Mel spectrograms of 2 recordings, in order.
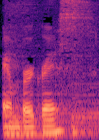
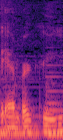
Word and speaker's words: ambergris: was i pronounced it ambergris i think that's like a very like americanized like white way of saying this but like it originates from france and it's like properly pronounced as ambergris but this note ambergris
